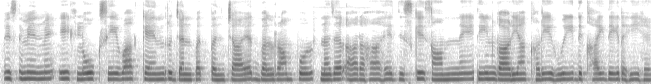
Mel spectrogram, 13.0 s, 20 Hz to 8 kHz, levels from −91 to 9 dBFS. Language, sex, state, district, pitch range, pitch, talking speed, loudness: Hindi, female, Chhattisgarh, Balrampur, 195-210 Hz, 200 Hz, 110 wpm, -35 LUFS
